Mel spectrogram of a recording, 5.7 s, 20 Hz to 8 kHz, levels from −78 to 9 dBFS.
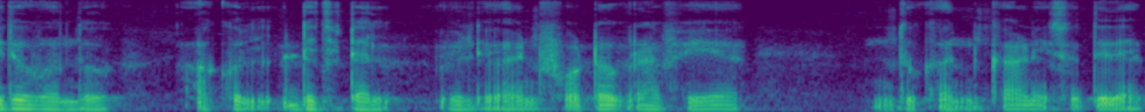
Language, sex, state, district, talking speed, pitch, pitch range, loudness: Kannada, male, Karnataka, Bidar, 105 wpm, 105 Hz, 100-110 Hz, -20 LUFS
